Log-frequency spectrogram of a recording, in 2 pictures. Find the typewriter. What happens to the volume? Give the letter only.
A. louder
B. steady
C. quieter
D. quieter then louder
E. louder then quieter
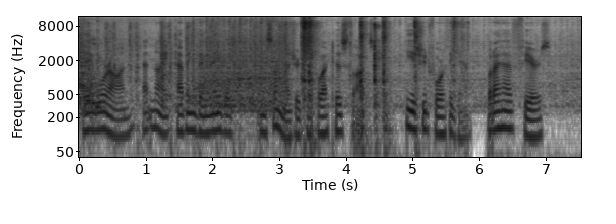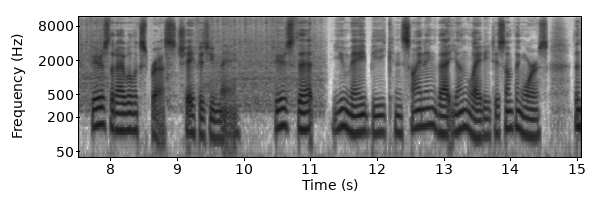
A.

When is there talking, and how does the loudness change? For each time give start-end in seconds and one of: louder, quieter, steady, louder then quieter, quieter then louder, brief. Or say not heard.
0.1-15.0 steady.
